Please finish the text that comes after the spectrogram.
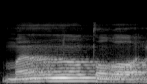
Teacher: نون ساکن کے بعد طا آنے کی وجہ سے اخفا ہے، نون کی آواز چھپائیں گے ، طا پر پڑھیں گے، غین بھی پر پڑھنا ہے اور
